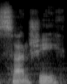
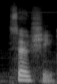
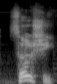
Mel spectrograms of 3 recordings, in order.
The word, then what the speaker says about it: Soshi: As Sanchi, what is it? How do you say it again? Soshi. Soshi. God, I keep that up. as so she sees you.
